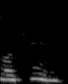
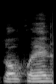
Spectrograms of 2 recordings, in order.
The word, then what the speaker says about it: Joaquin: It's Joaquin. Well, Joaquin, Joe Quinn. That's how you pronounce it. I'm pronouncing it the old professional wrestling way.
